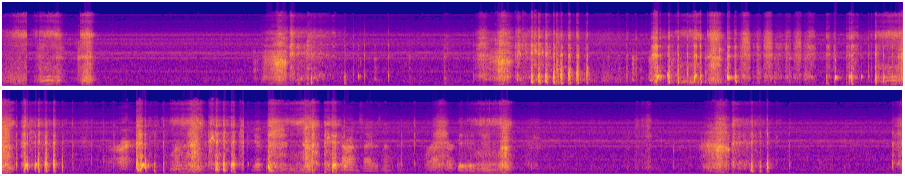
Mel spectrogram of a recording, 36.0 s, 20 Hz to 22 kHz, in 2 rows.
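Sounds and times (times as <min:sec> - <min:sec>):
man snoring heavily: 0:00.0 - 0:01.9, 0:05.0 - 0:06.6, 0:09.4 - 0:11.7, 0:13.0 - 0:19.2, 0:20.2 - 0:24.8, 0:26.6 - 0:28.3, 0:32.0 - 0:33.2.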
